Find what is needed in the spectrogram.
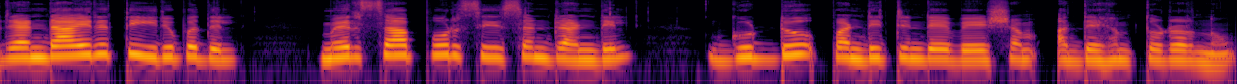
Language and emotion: Malayalam, neutral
